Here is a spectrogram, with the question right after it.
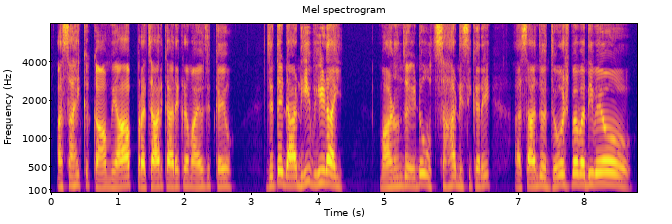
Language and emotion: Sindhi, happy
